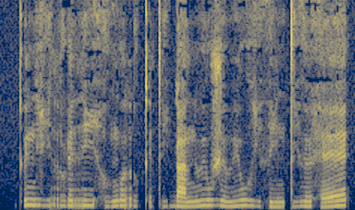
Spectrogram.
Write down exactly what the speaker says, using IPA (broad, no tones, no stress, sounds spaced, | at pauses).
kʼ ʏ n ɣ i̤ r o̤ ɽ ɪ r i h o̤ ŋ o r o̤ kʼ ɪ tʼ i̤ ɠ a n β ʉ w ʒ ʏ β y w ɣ i̤ θ i n t i̤ ð ʏ h ɛ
